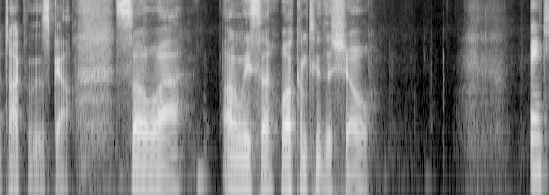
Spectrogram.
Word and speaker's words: Annelise: So, Annelise, welcome to the show.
